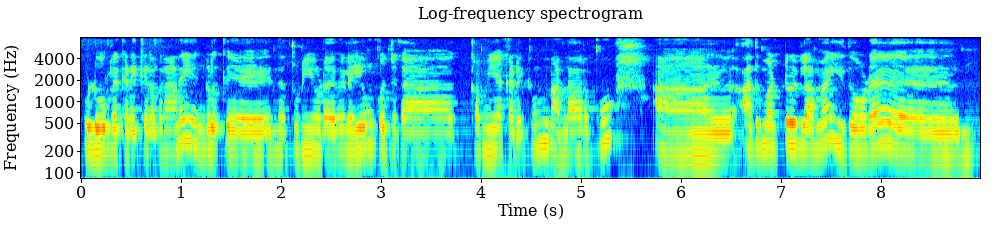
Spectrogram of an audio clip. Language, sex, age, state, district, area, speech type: Tamil, female, 30-45, Tamil Nadu, Salem, rural, spontaneous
